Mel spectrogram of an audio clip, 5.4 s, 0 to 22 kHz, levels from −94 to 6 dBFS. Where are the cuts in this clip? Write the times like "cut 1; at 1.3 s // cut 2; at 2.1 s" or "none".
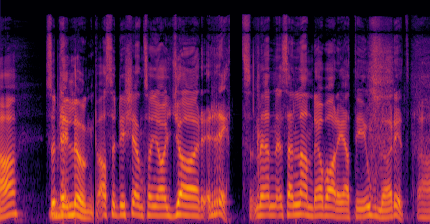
cut 1; at 1.2 s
